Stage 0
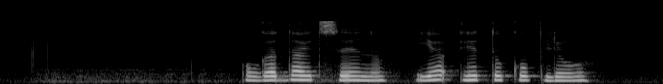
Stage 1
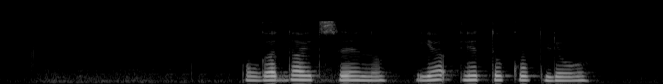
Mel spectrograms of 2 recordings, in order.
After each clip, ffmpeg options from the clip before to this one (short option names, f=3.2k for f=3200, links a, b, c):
-af "aeval=exprs='0.335*(cos(1*acos(clip(val(0)/0.335,-1,1)))-cos(1*PI/2))+0.0168*(cos(2*acos(clip(val(0)/0.335,-1,1)))-cos(2*PI/2))+0.0168*(cos(3*acos(clip(val(0)/0.335,-1,1)))-cos(3*PI/2))':c=same,volume=-5dB"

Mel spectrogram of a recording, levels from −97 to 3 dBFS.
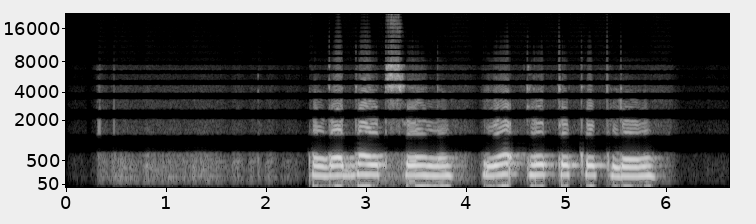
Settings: -filter_complex "[0:a]asplit=2[a][b];[b]highpass=f=720:p=1,volume=30dB,asoftclip=type=tanh:threshold=-13.5dB[c];[a][c]amix=inputs=2:normalize=0,lowpass=f=5.1k:p=1,volume=-6dB,agate=range=-33dB:threshold=-43dB:ratio=3:detection=peak,afftfilt=real='re*eq(mod(floor(b*sr/1024/670),2),0)':imag='im*eq(mod(floor(b*sr/1024/670),2),0)':win_size=1024:overlap=0.75,volume=6dB"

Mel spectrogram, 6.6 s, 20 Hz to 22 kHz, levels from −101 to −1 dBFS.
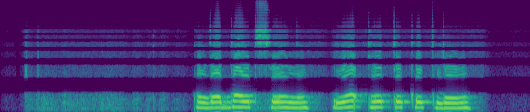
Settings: -af "highshelf=f=7.4k:g=-4,volume=-4dB"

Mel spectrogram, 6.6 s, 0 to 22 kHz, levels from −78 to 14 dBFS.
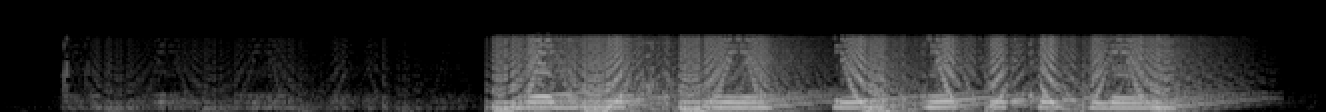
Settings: -filter_complex "[0:a]aresample=11025,acrusher=samples=12:mix=1:aa=0.000001:lfo=1:lforange=19.2:lforate=2.1,aresample=44100,aecho=1:1:5.1:0.67,asplit=6[a][b][c][d][e][f];[b]adelay=106,afreqshift=67,volume=-13dB[g];[c]adelay=212,afreqshift=134,volume=-18.5dB[h];[d]adelay=318,afreqshift=201,volume=-24dB[i];[e]adelay=424,afreqshift=268,volume=-29.5dB[j];[f]adelay=530,afreqshift=335,volume=-35.1dB[k];[a][g][h][i][j][k]amix=inputs=6:normalize=0"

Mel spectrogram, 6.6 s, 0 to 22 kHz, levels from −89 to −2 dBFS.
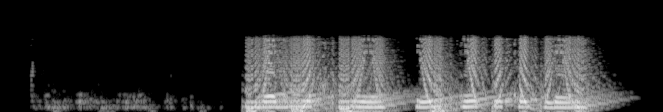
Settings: -af "afftdn=nr=35:nf=-38,volume=1dB"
